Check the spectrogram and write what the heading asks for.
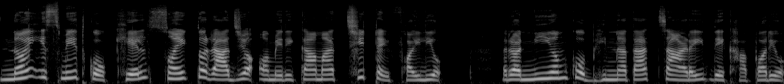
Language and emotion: Nepali, neutral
